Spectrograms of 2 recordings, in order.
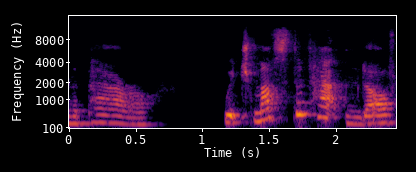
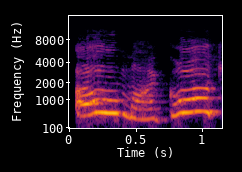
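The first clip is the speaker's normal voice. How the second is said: much higher, louder, slow horrified shriek; 14 semitones higher, 10 dB louder, slower than usual. A narrator's reading. Daughter seeing dad fall, horrified shriek. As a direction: scream it in terror. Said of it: "shrieked Judy".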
